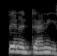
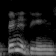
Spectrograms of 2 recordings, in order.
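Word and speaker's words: fina'denne': And the but the what's unique, and I didn't do the specific what I'm sharing today is the Finadenny sauce. Now, I'm going to show you how it's spelled because I've been saying it wrong for years.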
